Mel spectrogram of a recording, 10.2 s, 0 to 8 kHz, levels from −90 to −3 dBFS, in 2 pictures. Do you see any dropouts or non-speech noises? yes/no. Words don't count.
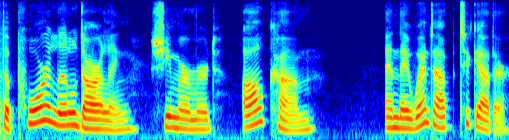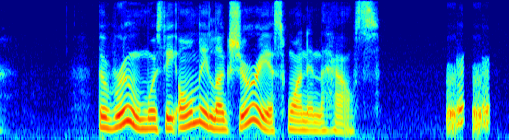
yes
